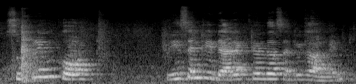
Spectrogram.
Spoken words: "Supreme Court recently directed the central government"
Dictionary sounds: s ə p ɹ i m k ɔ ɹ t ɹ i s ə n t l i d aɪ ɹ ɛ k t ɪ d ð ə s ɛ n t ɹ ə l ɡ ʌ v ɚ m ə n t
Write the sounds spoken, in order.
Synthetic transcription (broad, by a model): s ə p ɹ i m k ɔ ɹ t ɹ i s ə n t l i d aɪ ɹ ɛ k t ɪ d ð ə s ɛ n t ə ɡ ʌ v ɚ m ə n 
